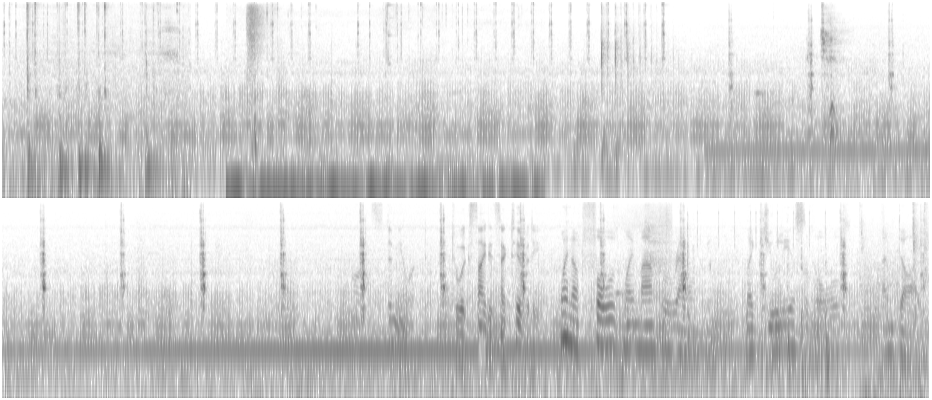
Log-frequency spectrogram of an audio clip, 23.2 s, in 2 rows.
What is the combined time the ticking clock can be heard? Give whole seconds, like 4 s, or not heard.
23 s.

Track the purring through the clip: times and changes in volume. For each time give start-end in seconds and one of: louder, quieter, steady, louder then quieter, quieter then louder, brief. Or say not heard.
0.0-23.1 steady.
